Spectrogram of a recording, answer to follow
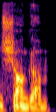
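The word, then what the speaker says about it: Shawangunk: Actually, Tara, we Hicks up here pronounced the prison shongum.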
